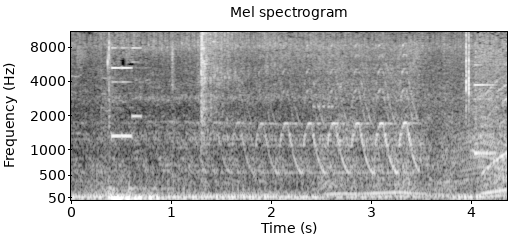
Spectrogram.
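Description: A police siren in a video game wails, rising and falling in a rapid repeating pattern, moderately loud, over a low engine hum, with a brief thump near the start.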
